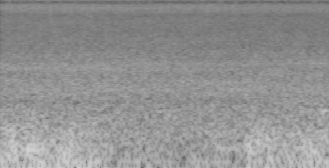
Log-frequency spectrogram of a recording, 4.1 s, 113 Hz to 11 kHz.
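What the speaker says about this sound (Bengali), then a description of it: "5 থেকে 7 মিনিট হয়েছে আমরা ফ্ল্যাটে ঢুকলাম, আর মুষলধারে বৃষ্টি স্টার্ট হয়েছে।" Torrential rain pouring down outside a flat, a steady dense hiss of heavy rainfall that stays even throughout, with no voices.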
